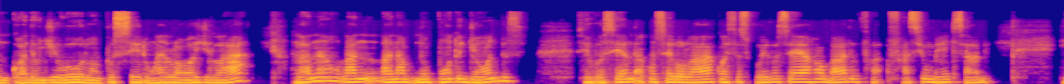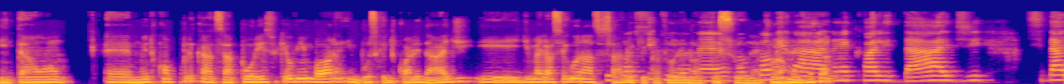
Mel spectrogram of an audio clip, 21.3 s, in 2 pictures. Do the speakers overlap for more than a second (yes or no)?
yes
